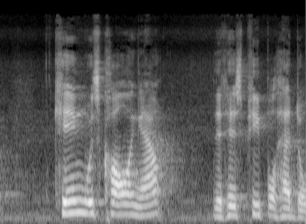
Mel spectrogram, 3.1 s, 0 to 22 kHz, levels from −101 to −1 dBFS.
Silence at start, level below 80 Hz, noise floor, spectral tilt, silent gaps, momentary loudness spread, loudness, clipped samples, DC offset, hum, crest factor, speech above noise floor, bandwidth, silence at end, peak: 0.55 s; -56 dBFS; -46 dBFS; -5 dB/octave; none; 10 LU; -19 LUFS; under 0.1%; under 0.1%; none; 18 dB; 28 dB; 13.5 kHz; 0 s; -2 dBFS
